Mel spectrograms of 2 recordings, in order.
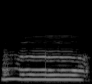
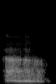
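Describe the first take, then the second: First: The 'ah' sounds doubtful and disbelieving. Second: The 'ah' sounds let down and disappointed. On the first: The speaker does not believe what was said. "I don't believe you" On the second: The speaker is let down by something.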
